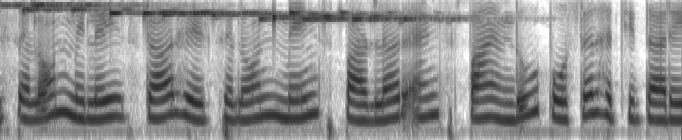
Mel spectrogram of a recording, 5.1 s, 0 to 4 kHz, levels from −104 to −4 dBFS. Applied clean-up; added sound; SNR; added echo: neural mask model RNNoise.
